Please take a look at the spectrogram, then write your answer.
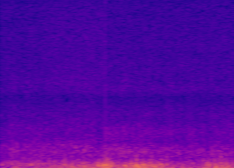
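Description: Cold winter wind buffets the microphone while flounder fishing during a severe cold-wave advisory, a steady low rumbling roar that swells and gusts throughout with no talking.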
